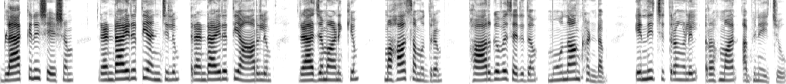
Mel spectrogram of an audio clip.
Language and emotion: Malayalam, neutral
